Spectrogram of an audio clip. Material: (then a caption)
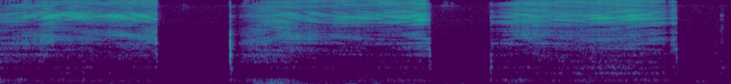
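Chalk. A stick of orange chalk held in the fingers traces circles on a flat black chalkboard in three continuous scratching strokes, separated by brief pauses. Each stroke is a bright, raspy hiss, and the second and third begin with a sharp tick as the chalk meets the board.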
